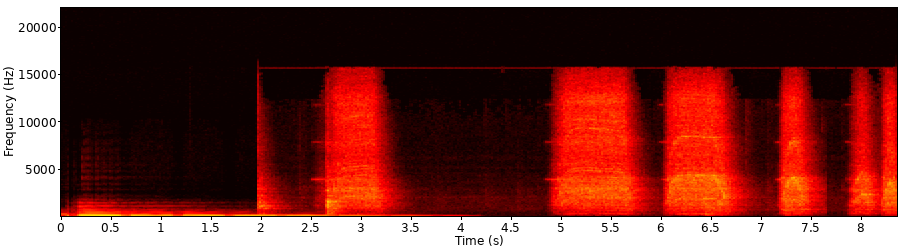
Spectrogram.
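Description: A power drill drives screws into wood paneling over a wall, its loud motor whine running steadily for about four seconds, then stopping before several short bursts of broadband rasping and scraping that fade in and out.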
